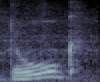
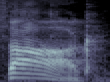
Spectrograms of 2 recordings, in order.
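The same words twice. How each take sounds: First: Dog said the southern English way, short open o. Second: Dog in a mock New York accent, higher and punchy. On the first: Shown as a demonstration. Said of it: "how do you say dog". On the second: Doing a New York accent for chat. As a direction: throw out Dog like a New Yorker. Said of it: "should I do a New York accent".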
